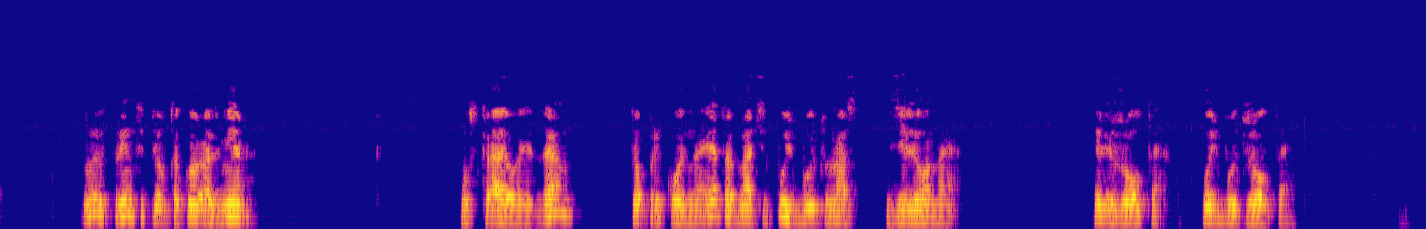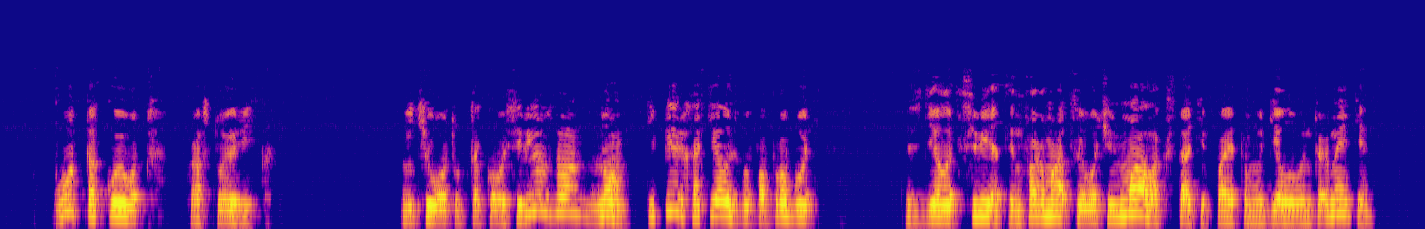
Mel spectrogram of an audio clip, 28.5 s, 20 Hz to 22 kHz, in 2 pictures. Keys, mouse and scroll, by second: 0.7 scroll up 1, 1.0-6.5 middle drag, 9.1-12.1 drag, 13.1 click, 14.2-14.7 middle drag, 15.0 drag, 15.8 click, 17.0 click, 21.3 KP_3, 22.8-23.3 shift+middle drag, 26.7 n.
